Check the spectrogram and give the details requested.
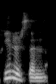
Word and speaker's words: Pedersen: It's Rachel Pedersen.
